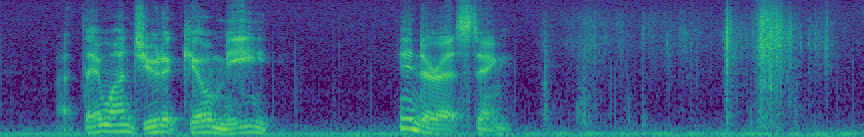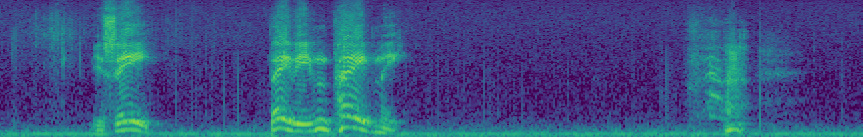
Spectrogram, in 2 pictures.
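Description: A man speaks in a low, firm voice.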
